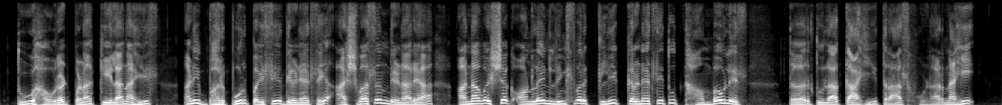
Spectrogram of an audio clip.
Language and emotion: Marathi, disgusted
